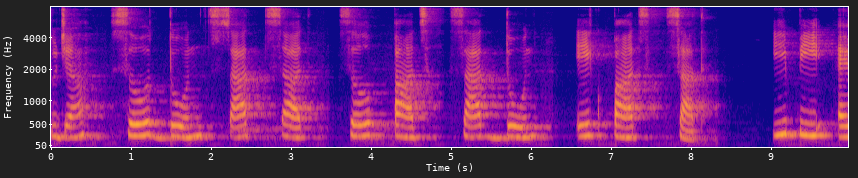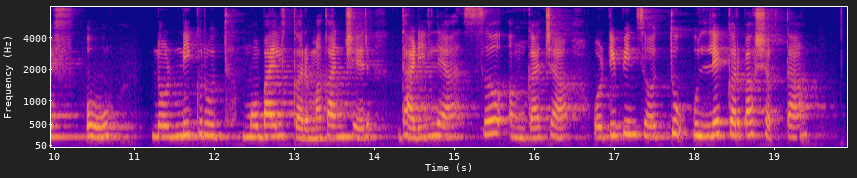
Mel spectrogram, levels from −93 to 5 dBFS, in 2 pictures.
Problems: constant background noise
